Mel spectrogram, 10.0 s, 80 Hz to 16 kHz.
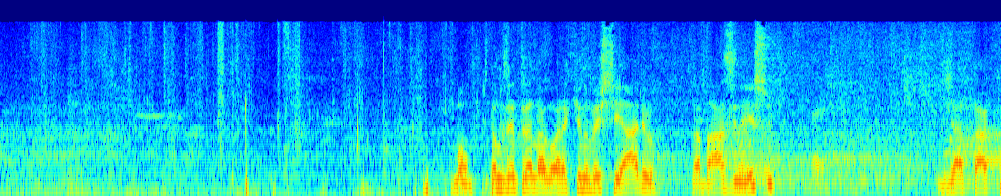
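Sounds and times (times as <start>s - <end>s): footsteps on gritty rubble: 0.3s - 5.3s.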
